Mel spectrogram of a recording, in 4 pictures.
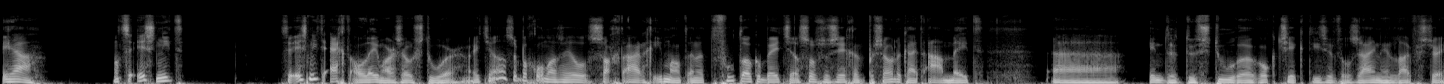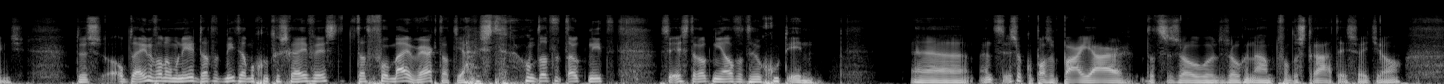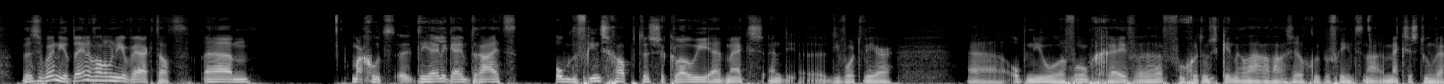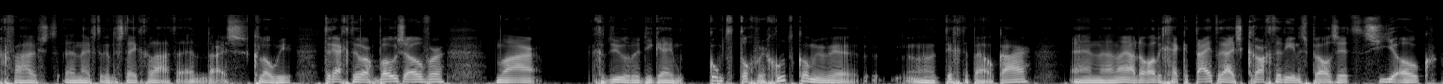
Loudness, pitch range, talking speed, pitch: -21 LUFS, 90-120 Hz, 210 wpm, 100 Hz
